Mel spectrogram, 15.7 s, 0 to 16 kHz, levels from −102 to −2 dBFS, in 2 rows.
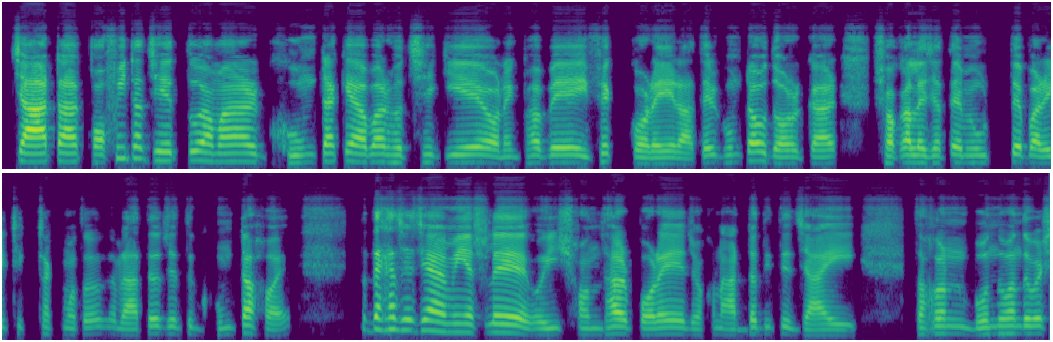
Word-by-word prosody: চা-টা 180 +1 +10 0.2
কফি-টা 250 +9 0
যেহেতু 195 0 -1
আমার 180 0 +3 0.2
ঘুমটাকে 170 +4 -1
আবার 175 0 +1
হচ্ছে 160 +1 -3
গিয়ে 160 +1 +1 0.2
অনেকভাবে 150 +2 -2 0.2
ইফেক্ট 180 +5 -4
করে। 135 -1 +2 0.2
রাতের 155 +7 -3
ঘুমটাও 195 +5 0
দরকার। 140 0 0 0.4
সকালে 160 +1 +3
যাতে 155 - -5
আমি 155 0 -9
উঠতে 170 +2 -2
পারি 150 -1 +2
ঠিকঠাক 150 - -11
মত 135 - -12 0.3
রাতেও 125 +6 -3
যেহেতু 155 0 -11
ঘুমটা 140 +5 -2
হয় 120 -1 -5 0.5
তো - - -25
দেখা 255 0 +4
যায় 230 -1 -3
যে 225 - +3
আমি 190 0 +1
আসলে 185 +1 +1 0.3
ওই 135 - -4 0.2
সন্ধ্যার 140 +3 -1
পরে 135 +2 +1 0.2
যখন 130 +3 -14
আড্ডা 125 +4 -5
দিতে 155 +1 -10
যাই 120 +1 -1 0.6
তখন 160 +3 -2 0.2
বন্ধু-বান্ধবের 160 +2 -3
155 Hz, 155 wpm, -24 LUFS, 140-175 Hz, 0.6 s, চা-টা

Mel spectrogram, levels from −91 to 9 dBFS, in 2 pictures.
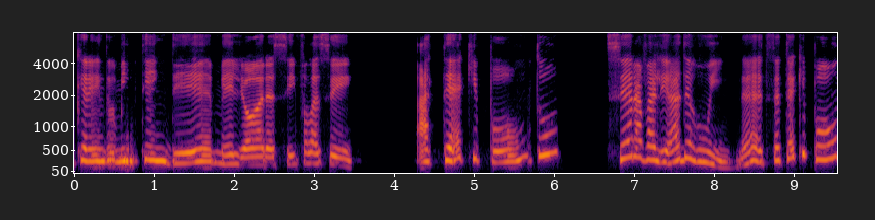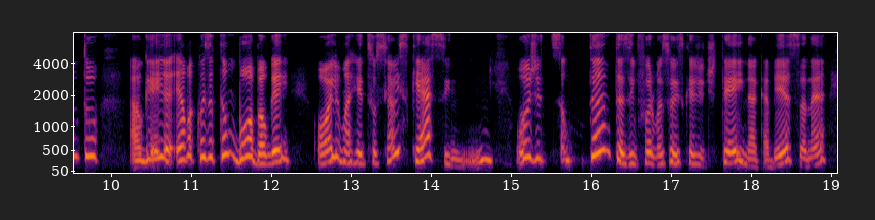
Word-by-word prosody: querendo 265 -1 +2
me 265 - +5
entender 265 -3 +3
melhor, 185 -4 +1
assim, 175 +2 -2
e - - -21
falar, 220 -1 -3
assim: 195 0 -3 0.8
"Até 265 +2 +2
que 320 +1 -5
ponto 330 - -1 0.6
ser 335 +4 -1
avaliada 280 -4 +1
é - - +1
ruim", 215 - -2
né, 245 +8 0
de 230 - -15
ser 275 - -2
até 300 +4 -3
que 420 -3 -1
ponto 350 +4 0 0.4
alguém 360 - +2
é - - +4
uma - - -1
coisa 350 0 +1
tão 390 -4 0
boba, 305 - +4
alguém 240 +9 +4 0.3
olha 360 - +1
uma 230 -4 -1
rede 215 -3 -2
social 225 - -4
e - - +6
esquece. 275 - 0 0.8
Hoje 335 -8 0
são 280 0 -7 0.2
tantas 400 - +3
informações 210 +2 -2
que 230 - -5
a - - -3
gente 185 -5 -12
tem 240 +2 +2
na 155 -3 -5
cabeça, 410 - -2
né, - - -4
265 Hz, 140 wpm, -26 LUFS, 220-325 Hz, 0.8 s, e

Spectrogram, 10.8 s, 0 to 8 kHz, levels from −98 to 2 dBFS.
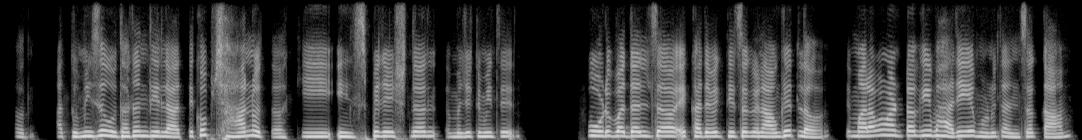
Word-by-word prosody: Okay 205 -2 -11 0.2
अ, - - -8
तुम्ही 230 +3 +2
जर 285 - +3
उदाहरण 255 +3 +2
दिलात 235 -5 +2
ते 245 - -3
खूप 305 - +1
छान 235 +4 +1
होतं, 200 -5 -2
की 220 +3 -4 0.3
इन्स्पिरेशनल 245 +3 -1 0.2
म्हणजे 215 +2 -1
तुम्ही 230 0 +1
ते 235 - -1 0.8
फूडबद्दलचं 255 -1 +2
एखाद्या 230 -1 0
व्यक्तीचं 235 0 0
नाव 220 -1 +2
घेतलं, 235 -7 0 0.2
तर - - -10
मला 250 +1 +3
पण 300 - -2
वाटतं 270 -3 +1
की 285 +1 +1
भारी 250 -1 +2
आहे 265 - +2
म्हणून 220 -2 -2
त्यांचं 215 -2 -2
काम. 200 +3 -1
240 Hz, 165 wpm, -21 LUFS, 220-255 Hz, 0.8 s, जर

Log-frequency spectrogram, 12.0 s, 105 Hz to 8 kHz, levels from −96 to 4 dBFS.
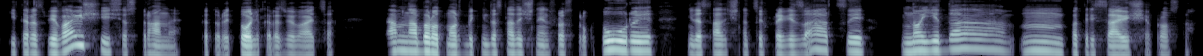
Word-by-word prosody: какие-то 140 -1 -6
развивающиеся 140 - +1
страны, 120 -3 -6 0.2
которые - - -9
только 120 +1 +6
развиваются, 115 -1 -6 0.5
там, 160 +2 -1
наоборот, 155 -3 +6
может 130 0 0
быть 130 0 -8
недостаточно 130 0 -5
инфраструктуры, 160 +6 +3 0.3
недостаточно 130 +1 -3
цифровизации, 140 +5 -3 0.3
но 155 +2 +1
еда, 180 +1 -1
м, 160 -2 -4
потрясающая 125 -3 -1
просто. 115 -1 -13
135 Hz, 95 wpm, -27 LUFS, 125-165 Hz, 0.5 s, только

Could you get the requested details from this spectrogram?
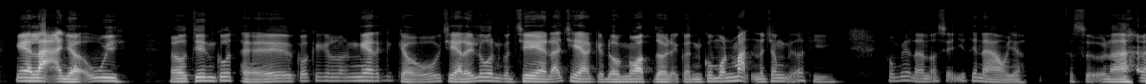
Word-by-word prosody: Nghe 160 0 +8
lạ 155 -3 +8
nhỉ? 130 - +3
Ui, 155 +5 +2 0.6
lần 135 - -2
đầu 140 0 +1
tiên 170 +4 0
có 180 +2 -3
thể 130 +4 -1
có 160 - -7
cái 175 +2 -13
l 170 -1 -9
nghe 175 +1 +2
thấy 170 - -8
cái 185 - -19
kiểu 115 +1 -5
chè 135 -4 +2
đấy 130 +2 +2
luôn, 170 -2 -4
còn 135 -3 -9
chè 130 0 +4
đã 130 +2 0
chè, 145 -7 +2
kiểu, 120 -1 -8
đồ 120 0 -2
ngọt 125 0 +1
rồi 120 -1 0
lại - - -8
còn 120 0 -7
có 145 - -6
món 145 +2 -2
mặn 185 +2 +2
ở 130 - -6
trong 150 +2 -7
nữa, 185 - -11
thì 115 -2 -15 0.5
không 165 0 -15
biết 185 0 -11
là 135 -2 -7
nó 135 - -10
sẽ 155 - -13
như - - -13
thế 170 - -8
nào 115 -8 -4
nhỉ? 105 - -9 0.5
Thật 130 - -16
sự 120 - -11
là 120 0 +1
135 Hz, 250 wpm, -23 LUFS, 120-160 Hz, 0.6 s, Nghe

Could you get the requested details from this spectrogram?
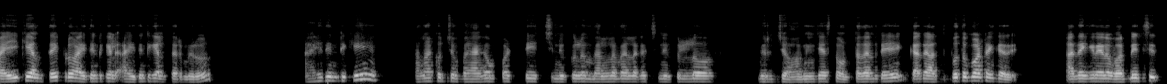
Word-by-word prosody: పైకెళ్తే 155 +4 +5
ఇప్పుడో 170 -2 +2
ఐదింటికెళ్ 140 +1 -1
ఐదింటికెళ్తారా 130 0 -2
మీరు? 125 - +1 1.1
5కి 345 - +1 0.6
అలా 140 +3 -3
కొంచుం 155 -2 -3
మేఘం 130 +3 -1
పట్టి 145 0 -5 0.2
చినుకులు, 135 +1 -2
మెల్లమెల్లగా 135 +1 -1
చినుకుల్లో 135 0 -1 0.6
మీరు 130 - -4
జాగింగ్ 125 +2 -2
చేస్తే 140 - -1
ఉంటదండీ, 135 +4 0
ఇంకది 130 +2 +2
అద్భుతమండింకది. 160 -4 +2 0.6
అదింక 140 +2 +3
నేను 140 0 +5
వర్ణించి 150 +5 +4
140 Hz, 115 wpm, -24 LUFS, 130-150 Hz, 1.1 s, పైకెళ్తే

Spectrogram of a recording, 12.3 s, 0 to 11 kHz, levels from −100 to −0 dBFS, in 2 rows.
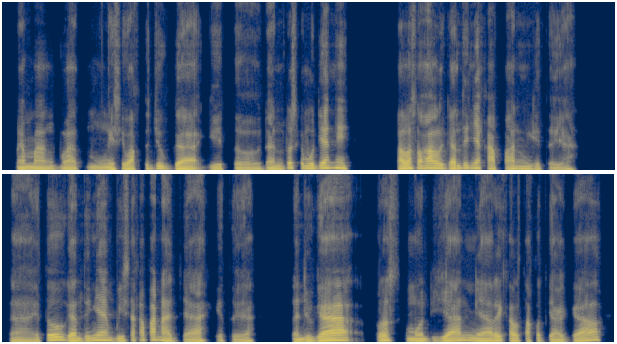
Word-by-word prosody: memang 110 -1 0
buat 105 -1 -2
mengisi 110 +2 -1
waktu 115 0 -2
juga, 120 -7 +2
gitu. 95 -2 -4
Dan, 95 +3 0
terus 160 +7 -1
kemudian, 155 +3 +2
nih, 160 -6 +1 0.4
kalau 135 +2 +5
soal 155 +1 +4
gantinya 160 +4 +2
kapan, 125 -1 -2
gitu 105 -3 -7
ya, 100 +3 -6 0.5
nah, 100 -1 -3
itu, 135 +10 0 0.2
gantinya 130 +7 +2
bisa 125 0 -3
kapan 160 -5 0
aja, 95 +5 -2
gitu 95 -1 -11
ya. 100 +4 -3 0.4
Dan 105 - -1
juga, 145 +8 +6 0.2
terus 145 +2 0
kemudian, 115 +5 +1
nyari 120 -3 +2
kalo 125 -2 0
takut 115 0 -6
gagal, 110 - 0
115 Hz, 155 wpm, -23 LUFS, 105-145 Hz, 0.5 s, juga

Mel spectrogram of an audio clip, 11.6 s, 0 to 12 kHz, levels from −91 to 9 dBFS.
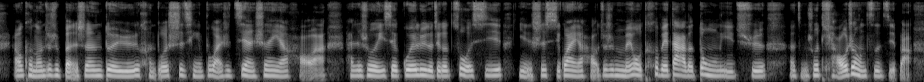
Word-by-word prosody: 然 - - -1
后 - - +2
可 195 +1 -1
能 180 0 +1
就 200 - -1
是 200 - -1
本 185 - +2
身 190 0 +1
对 185 -2 +4
于 170 +3 +4
很 175 -3 -9
多 170 +2 0
事 205 +2 -3
情， 175 -3 -5
不 195 - -4
管 180 -3 +1
是 185 +1 -6
健 175 0 0
身 190 +1 -1
也 170 -1 -1
好 180 0 -8
啊， - - -2 0.2
还 180 - -6
是 185 - -1
说 190 +1 +2
有 - - +5
一 175 - +1
些 185 0 +1
规 195 +2 +5
律 200 -1 +4
的 180 - +3
这 180 - 0
个 175 0 +2
作 185 0 +1
息、 195 +2 -2 0.2
饮 180 +2 -3
食 195 0 -3
习 175 - -4
惯 190 -1 +2
也 175 - -1
好， 180 - -5
就 200 - -5
是 200 0 -2
没 185 -2 +1
有 210 -1 +3
特 240 +5 -5
别 190 -2 +4
大 200 -1 +4
的 180 - 0
动 200 -4 0
力 165 -3 -4
去， 175 -1 -2 0.3
呃， 185 - -6
怎 180 - -12
么 - - -7
说 200 +2 +1
调 180 -1 +1
整 200 -5 +4
自 175 -1 -4
己 175 - -7
吧。 - - -6
185 Hz, 315 characters per minute, -24 LUFS, 175-195 Hz, 0.3 s, 有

